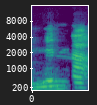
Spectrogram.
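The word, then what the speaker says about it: إِنْ: Untuk mengetahui inna atau in ya, kita tengok sebelah kiri. Sebelah kirinya ada lafaz illa. Kalau ada illa, maka bacanya in.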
